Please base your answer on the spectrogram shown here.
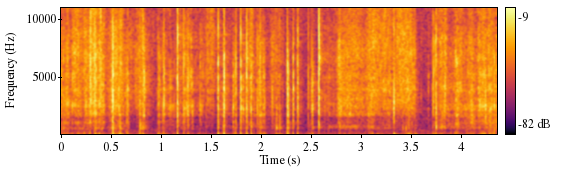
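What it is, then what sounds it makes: Plastic water bottle. A clear plastic drink bottle with a red cap and label, mostly empty, is held in the hand close to the mic while fingers squeeze, crinkle and tap it. Dense, dry crackling and crunching runs throughout, punctuated by sharp taps with deep, short thumps.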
